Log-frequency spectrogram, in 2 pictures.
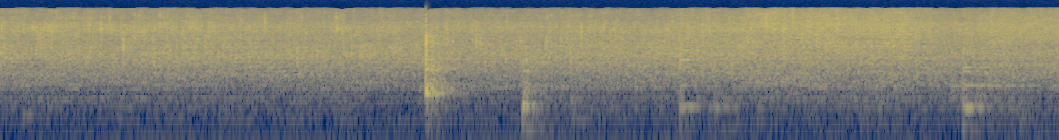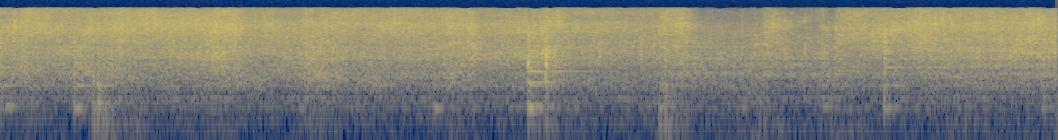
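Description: Beef, onion and crushed tomato sizzling in an enamelled pot as it is stirred with a wooden spatula. A few sharp knocks of the utensil against the pot break the steady hiss, the loudest about two seconds in.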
